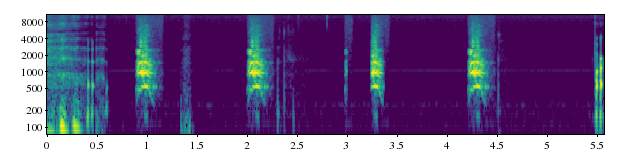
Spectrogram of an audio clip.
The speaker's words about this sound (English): bark, bark. None of this makes any sense. At this point, I'm just tapping all of my sound effects with all five fingers on my right hand, and I'm having a grand old time making these demands of this iPad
